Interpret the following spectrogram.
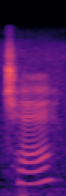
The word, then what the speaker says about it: che: you pronounce it correctly the next letter is che well we don't have this as a letter in our alphabet we do have this sound in our alpha in our language in english um the che makes the same ch sound that the english combination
